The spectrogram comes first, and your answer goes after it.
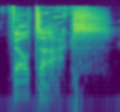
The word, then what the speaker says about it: Feltox: Feltox. Not buttocks. I know what you're thinking. Buttocks. Botox. Feltox. Yes, it all rhymes with one another.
